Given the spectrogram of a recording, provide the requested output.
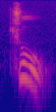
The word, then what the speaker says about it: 住: So the first character is pronounced zhu, and it means to reside or to dwell.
